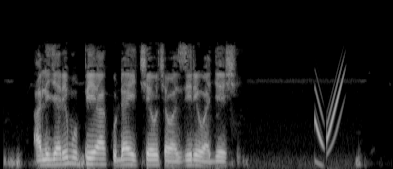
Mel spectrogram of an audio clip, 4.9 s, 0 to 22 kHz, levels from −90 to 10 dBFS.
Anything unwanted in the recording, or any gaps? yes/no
yes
